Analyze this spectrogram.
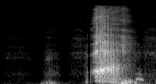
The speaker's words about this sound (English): I have a little cough. No. You hit your vape. Yeah, okay, but I always cough after I hit my vape when I have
